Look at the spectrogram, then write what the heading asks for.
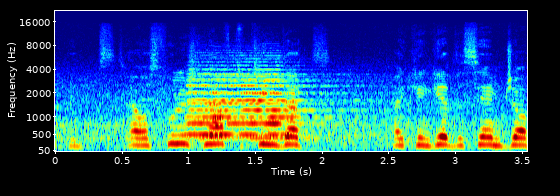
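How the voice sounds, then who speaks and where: A man's high-pitched voice with ordinary pitch variation at a moderate pace, over noticeable background noise. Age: 30s. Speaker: homeless web developer. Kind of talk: interview testimony.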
